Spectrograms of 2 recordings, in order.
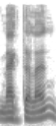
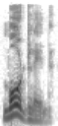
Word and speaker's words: Magdalen: jargon then magdalene college is not pronounced magdalene but it's pronounced modlin that is a signal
